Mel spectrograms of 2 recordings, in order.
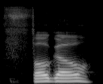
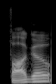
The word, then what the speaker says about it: Fogo: but mine is uh Fogo Island if it might be pronounced Fargo Island but I think it's Fogo Island and there's so this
